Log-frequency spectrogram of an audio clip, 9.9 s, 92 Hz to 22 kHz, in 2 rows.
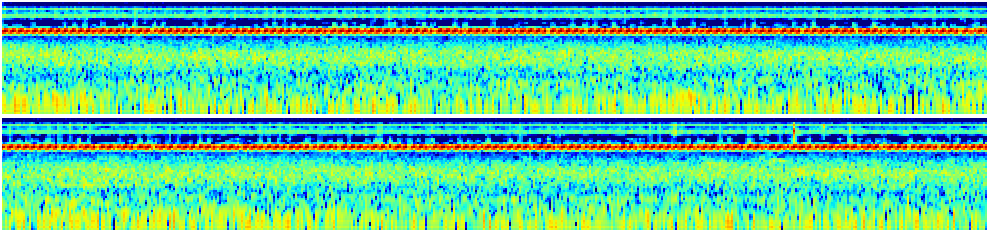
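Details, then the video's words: Crickets at sunrise on a calm, clear summer morning, 28 July 2020, at Humber Bay Shores, Toronto, 20ºC. A steady, unbroken high-pitched trill runs throughout over a heavy low rumble of distant city noise. "Serene Summer Toronto Morning With Chirping Crickets"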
